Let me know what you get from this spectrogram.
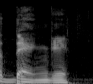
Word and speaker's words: dengue: scrive, sono anche argentina se mi, se mi gira sono anche altre cose, ma si pronuncia dengue. – Dengue. – Va okay. bene così, dengue.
